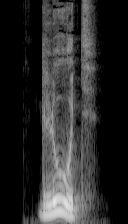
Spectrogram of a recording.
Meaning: 1. great heat from (or as if from) something that glows 2. embers, a quantity of glowing coals
- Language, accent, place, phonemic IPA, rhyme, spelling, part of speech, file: German, Germany, Berlin, /ɡluːt/, -uːt, Glut, noun, De-Glut.ogg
